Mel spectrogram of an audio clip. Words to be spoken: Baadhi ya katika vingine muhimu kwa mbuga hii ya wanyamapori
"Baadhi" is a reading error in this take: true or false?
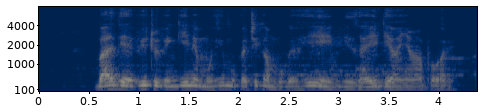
false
